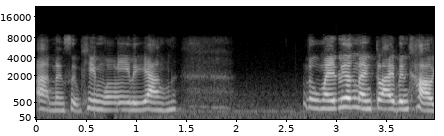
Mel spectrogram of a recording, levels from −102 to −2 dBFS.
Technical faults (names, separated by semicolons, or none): burst of packet loss; overlapping chunks; short concealed packet loss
